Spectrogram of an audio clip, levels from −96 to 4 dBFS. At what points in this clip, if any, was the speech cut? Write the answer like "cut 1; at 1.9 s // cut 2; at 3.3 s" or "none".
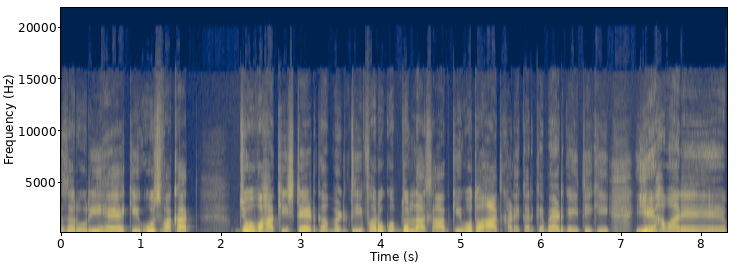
none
